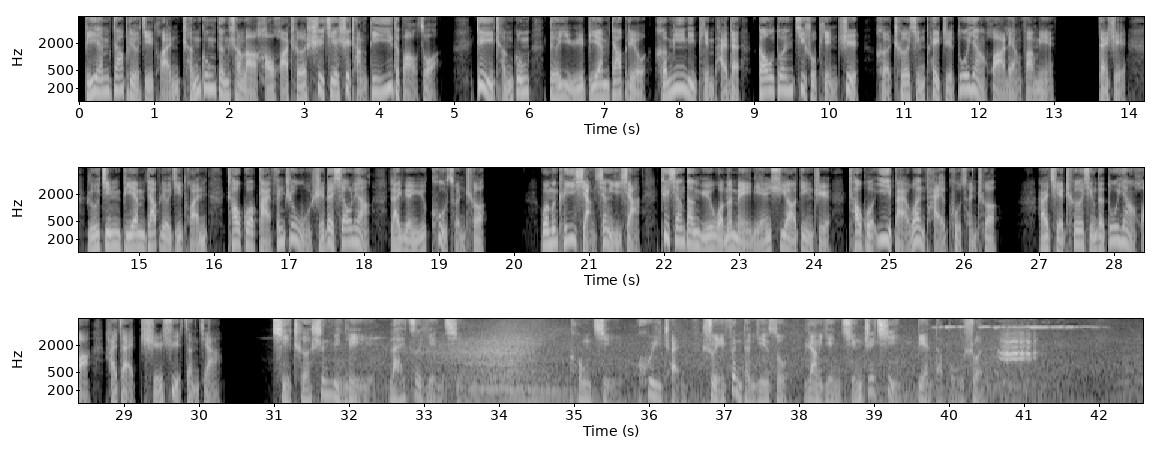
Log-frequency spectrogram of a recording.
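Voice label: male, Mandarin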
